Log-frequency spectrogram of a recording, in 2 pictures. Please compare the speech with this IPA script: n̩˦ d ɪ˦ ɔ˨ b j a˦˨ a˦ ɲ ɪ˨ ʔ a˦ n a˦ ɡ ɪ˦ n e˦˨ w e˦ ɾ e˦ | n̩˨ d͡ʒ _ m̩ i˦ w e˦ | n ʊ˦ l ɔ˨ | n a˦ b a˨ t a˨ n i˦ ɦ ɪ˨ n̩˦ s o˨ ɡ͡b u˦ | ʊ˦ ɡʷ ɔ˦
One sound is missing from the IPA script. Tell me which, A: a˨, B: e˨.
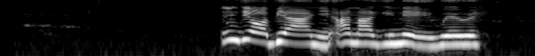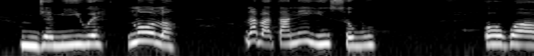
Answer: B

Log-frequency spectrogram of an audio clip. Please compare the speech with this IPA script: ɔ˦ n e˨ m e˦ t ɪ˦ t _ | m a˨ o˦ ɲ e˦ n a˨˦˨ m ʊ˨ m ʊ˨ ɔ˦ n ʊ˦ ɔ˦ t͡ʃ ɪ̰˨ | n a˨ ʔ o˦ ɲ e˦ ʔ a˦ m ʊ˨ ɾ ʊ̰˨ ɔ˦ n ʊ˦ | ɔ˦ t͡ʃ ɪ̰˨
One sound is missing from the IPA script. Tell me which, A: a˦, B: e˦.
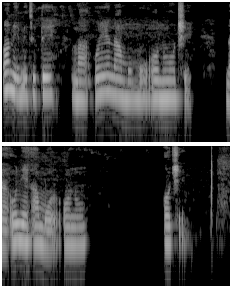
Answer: B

